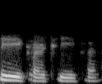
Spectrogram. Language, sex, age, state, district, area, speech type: Urdu, female, 60+, Uttar Pradesh, Rampur, urban, conversation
